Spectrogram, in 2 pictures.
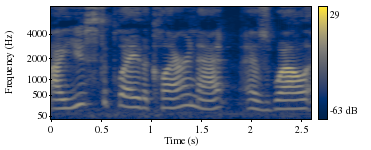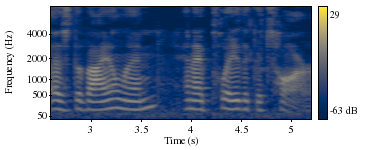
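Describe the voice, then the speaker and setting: With ordinary pitch variation, an ordinary speaking voice unfolds at a fairly slow pace. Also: woman. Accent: American. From US East Coast, mainly Philadelphia area. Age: 20s. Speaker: YouTuber. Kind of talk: Q&A vlog, casual. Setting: home, sitting by a windowsill.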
